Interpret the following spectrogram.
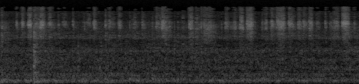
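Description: Felt-tip marker writing on a board: a run of short pen strokes, one after another, as a word is written out.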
